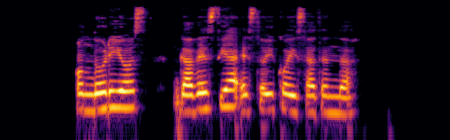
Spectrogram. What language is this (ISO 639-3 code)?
eus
